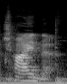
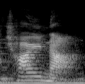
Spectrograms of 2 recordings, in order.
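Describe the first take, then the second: First: The word ends without an open 'ah' vowel. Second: The word ends with an open 'ah' vowel. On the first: The speaker calls it wrong. "而不是 China" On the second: The speaker calls it right. "所以这个应该是 China"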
